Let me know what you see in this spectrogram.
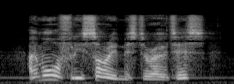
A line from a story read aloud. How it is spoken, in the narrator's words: gasped out the boy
